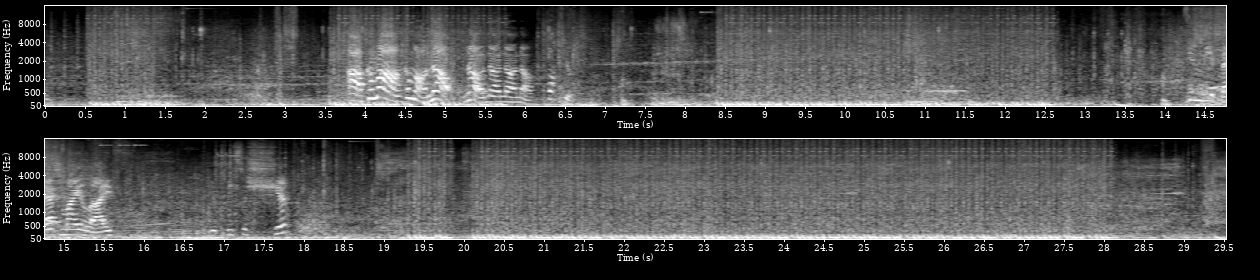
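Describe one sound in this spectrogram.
Heavy guns fire in rapid bursts among booming explosions.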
